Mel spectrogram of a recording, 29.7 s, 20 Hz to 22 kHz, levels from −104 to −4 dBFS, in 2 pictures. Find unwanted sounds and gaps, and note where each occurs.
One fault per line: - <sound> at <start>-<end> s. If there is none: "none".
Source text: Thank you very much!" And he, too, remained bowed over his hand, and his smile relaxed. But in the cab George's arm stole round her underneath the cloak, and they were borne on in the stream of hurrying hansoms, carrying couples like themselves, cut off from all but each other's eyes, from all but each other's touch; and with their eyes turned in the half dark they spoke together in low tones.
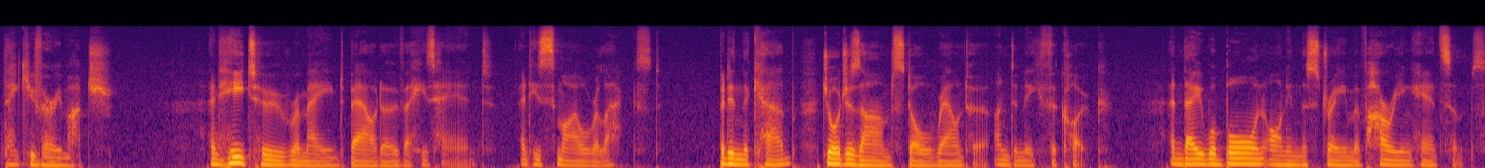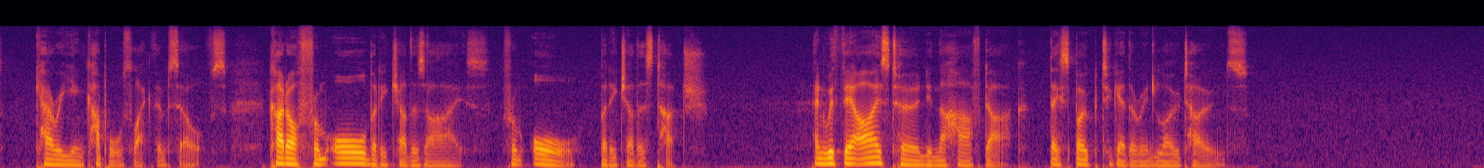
none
